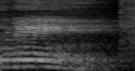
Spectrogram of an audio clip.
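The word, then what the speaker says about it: know: एन के पूर्व के साइलेंट रहता है, जैसे के एन ओ डब्ल्यू, नो, क्या बोलेंगे इसको? नो।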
